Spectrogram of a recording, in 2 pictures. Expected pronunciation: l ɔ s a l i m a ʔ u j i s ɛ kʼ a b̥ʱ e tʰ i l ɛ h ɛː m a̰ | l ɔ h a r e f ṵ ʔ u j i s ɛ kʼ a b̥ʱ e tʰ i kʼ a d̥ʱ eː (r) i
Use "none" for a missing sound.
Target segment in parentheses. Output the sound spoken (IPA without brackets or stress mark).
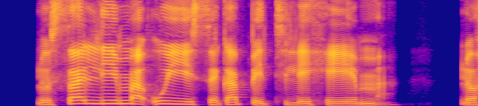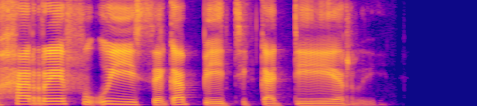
r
